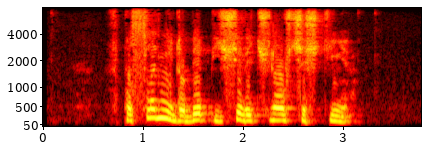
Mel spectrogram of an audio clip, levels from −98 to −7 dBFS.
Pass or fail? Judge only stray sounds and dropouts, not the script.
pass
